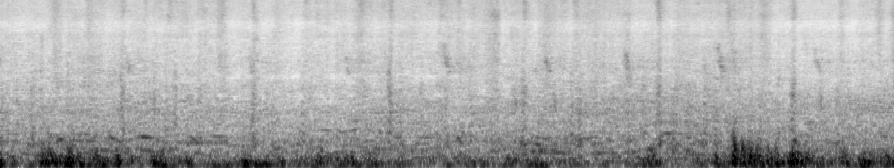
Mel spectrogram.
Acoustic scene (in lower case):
park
